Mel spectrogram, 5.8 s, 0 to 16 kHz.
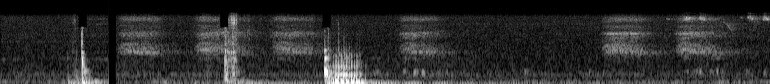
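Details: A California scrub jay at a bird-cam feeding spot in Monterey County on 11 June 2024 gives harsh, raspy calls in short bursts, three times over several seconds, with heavy knocking thumps close by.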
